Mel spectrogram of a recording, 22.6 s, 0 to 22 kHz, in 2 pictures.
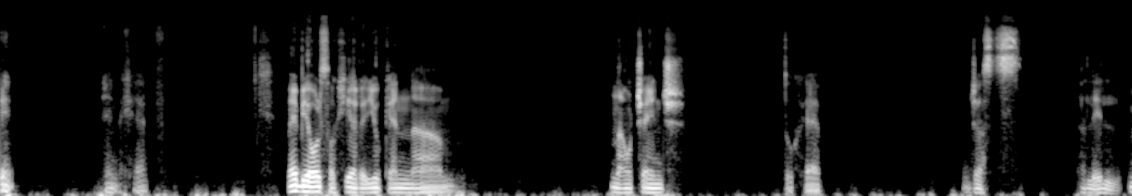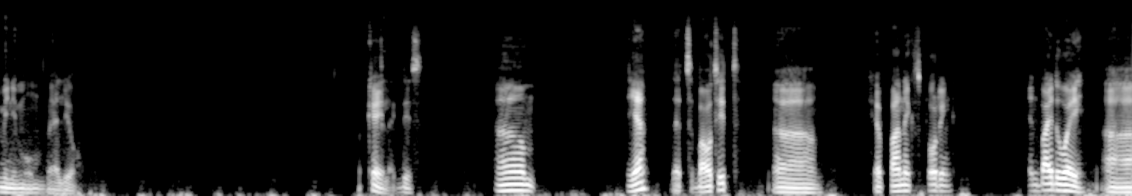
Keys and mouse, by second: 3.5 click, 6.0 click, 7.6-10.2 drag, 11.2 click, 12.3 g.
